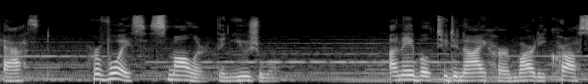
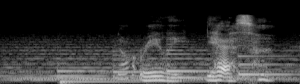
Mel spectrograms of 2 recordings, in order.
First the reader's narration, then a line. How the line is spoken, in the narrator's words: giggled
